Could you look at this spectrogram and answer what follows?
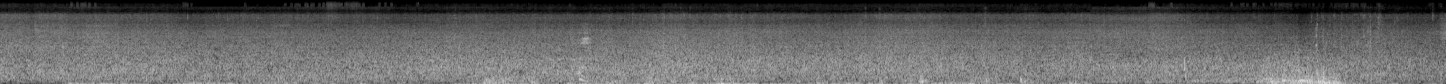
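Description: Rushing water of rapids on the Devils River as kayaks are guided through, a steady broadband roar close by with wind buffeting the microphone and a brief splash near the end.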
